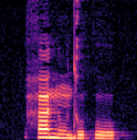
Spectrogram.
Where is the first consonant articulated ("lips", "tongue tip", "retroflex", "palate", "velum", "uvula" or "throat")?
throat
